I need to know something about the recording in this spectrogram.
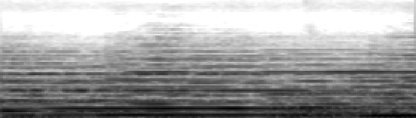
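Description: Background music: slow, sustained instrumental chords with a low bass line, changing chord near the end.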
